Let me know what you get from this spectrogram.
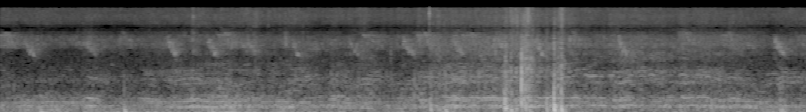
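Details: Humming of kept honey bees: a quiet, continuous low drone with a few sharp clicks near the middle and faint chirping overhead.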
